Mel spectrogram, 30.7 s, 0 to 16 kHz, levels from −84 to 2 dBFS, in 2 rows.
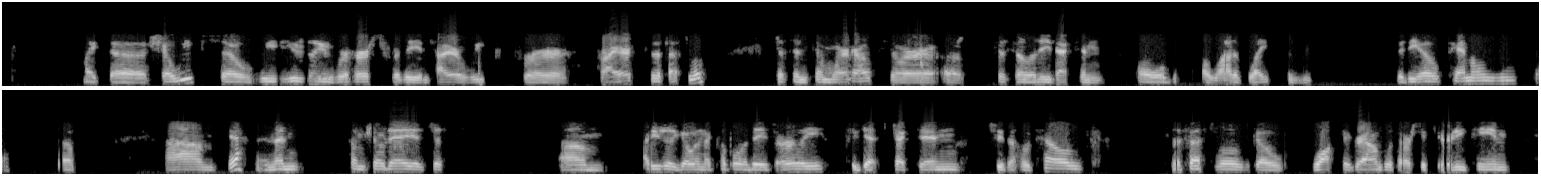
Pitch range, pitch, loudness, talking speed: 100-115 Hz, 110 Hz, -21 LUFS, 145 wpm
